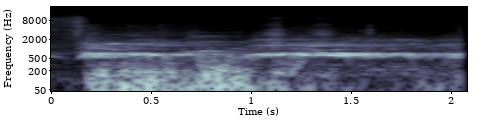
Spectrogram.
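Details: A rabbit hound running a rabbit in a thick thicket bays in one long, steady, drawn-out tone during a hunt on a cold, dry winter day with snow on the hills.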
